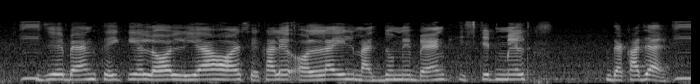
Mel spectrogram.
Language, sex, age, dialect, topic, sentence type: Bengali, female, 41-45, Jharkhandi, banking, statement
